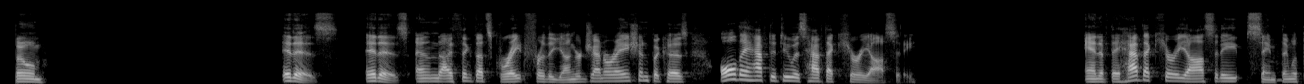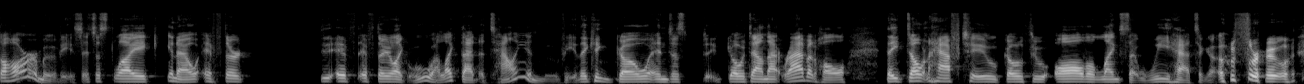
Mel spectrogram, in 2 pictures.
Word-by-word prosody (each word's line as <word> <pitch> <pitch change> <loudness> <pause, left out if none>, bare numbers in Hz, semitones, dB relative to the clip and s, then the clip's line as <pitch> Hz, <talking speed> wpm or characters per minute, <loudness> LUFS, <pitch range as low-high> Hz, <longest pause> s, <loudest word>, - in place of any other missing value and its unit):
Boom. 130 -3 +1 2.4
It - - +4
is - - -1 0.3
It 155 +1 +4
is - - 0
and 145 0 -2
I 135 0 +2
think 155 +3 -6
that's 150 -1 0
great 130 +3 +1
for 135 -2 -5
the 120 - -3
younger 110 +3 -4
generation 155 +6 -1
because 135 -6 -1 0.3
all 235 - +7
they 215 -3 +4
have 195 0 +4
to 175 - -2
do 175 -1 -1
is 155 - -2
have 150 -1 +2
that - - +1
curiosity - - -6 1.7
And 130 0 +4
if 130 - -4
they 130 - 0
have 140 +10 +6
that 190 -2 +2
curiosity, 150 -4 -1
same 105 -1 -5
thing 125 - -6
with 125 - -7
the 155 - +2
horror - - -1
movies. - - -10
It's - - -12
just 140 0 -7
like, 130 0 +3
you 165 - -3
know, 115 +2 +1
if 130 -6 -8
they're 135 -3 -1 0.8
if 145 0 -1
if 145 - -6
they're 130 -1 +1
like, 125 - 0
"Ooh, - - -5
I - - -7
like - - -3
that - - -1
Italian 85 - -6
movie." 80 - -17
They 130 - -2
can 135 -2 -5
go 120 +2 +2
and 120 -2 -2
just 120 0 -7
d 115 - -14
go 130 -1 +1
down 125 -1 +3
that 120 0 +1
rabbit 170 -1 +4
hole. 105 +1 -2 0.4
They 140 - +3
don't 155 +1 +3
have 140 -2 +2
to 125 -1 -2
go 125 -1 +1
through 125 -1 -7
all 130 +1 +6
the 125 -1 0
lengths 120 +1 -2
that - - -7
we 120 +7 -6
had 115 -3 0
to - - -9
go - - -3
through, 130 -3 +6
130 Hz, 180 wpm, -25 LUFS, 125-150 Hz, 2.4 s, all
